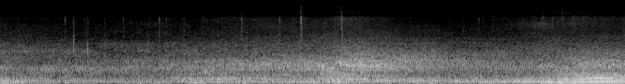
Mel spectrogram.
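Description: Cars drive past on a nearby street with a steady rumble.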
